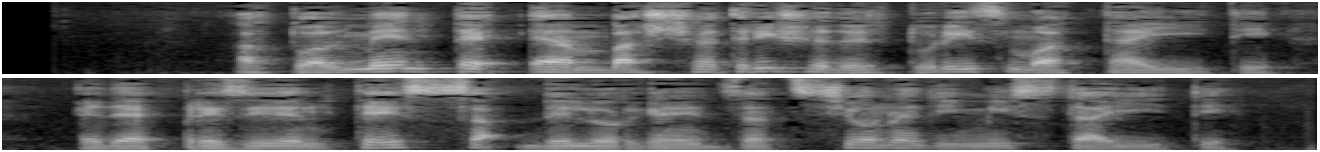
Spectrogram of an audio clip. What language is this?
Italian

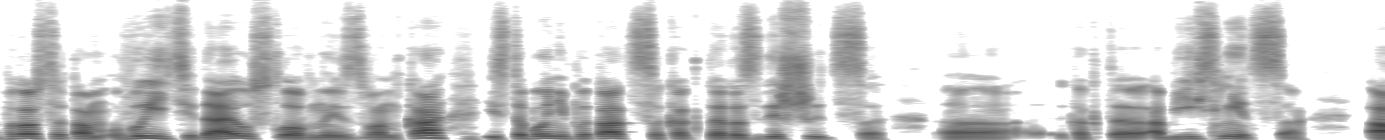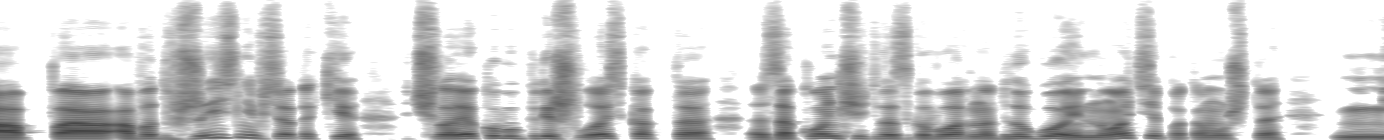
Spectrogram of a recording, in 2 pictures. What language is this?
Russian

